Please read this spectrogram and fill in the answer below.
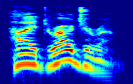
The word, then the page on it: hydrargyrum: British English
